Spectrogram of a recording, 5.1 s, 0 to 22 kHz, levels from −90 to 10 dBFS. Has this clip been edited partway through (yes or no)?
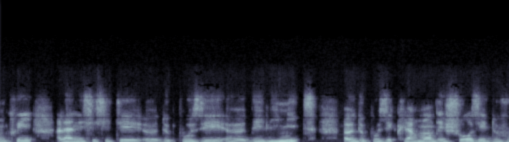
no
